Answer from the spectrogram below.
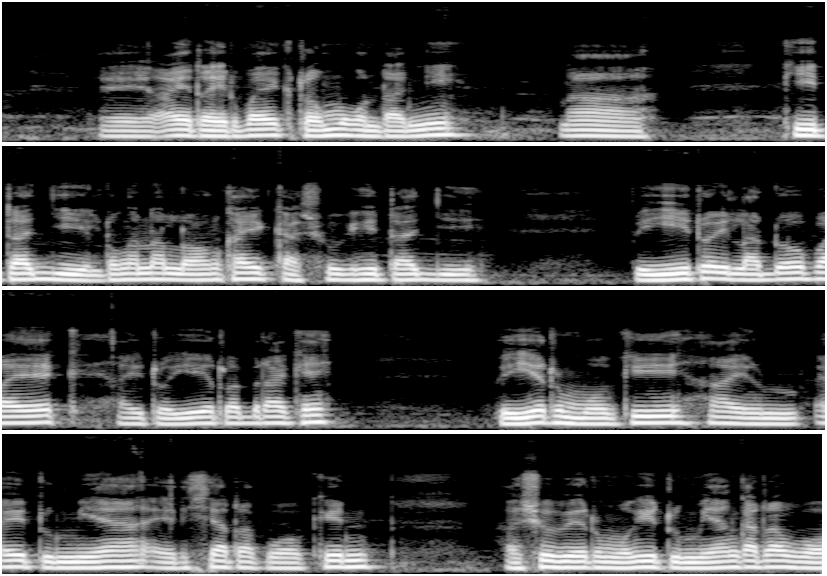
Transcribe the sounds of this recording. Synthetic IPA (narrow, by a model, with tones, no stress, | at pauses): ɛ˨a˨˦ita˨i˨ɾpa˦ɛ˦ktɔ˨mo˦kʊ˨nda˨ni˦ | na˦ | ki˦ta˦d͡ʒi˨ltu˦ŋa˦na˦lɔ˨˦ŋka˦i˦ka˨ʃo˦ki˦tad͡ʒi˨ | pe˨ji˨˦tɔ˦i˨la˨dɔ˦pa˦ɛ˦ka˨itɔ˨je˦twa˦bɪ˦ɾa˦kɛ˦ | pe˨je˦tu˨mo˨ki˦aa˦i˦tu˨mi˨a˦ɛ˨ɾi˦ʃa˦ta˨pɔ˨kɪ˦n | a˨ʃo˦pe˨tu˨mo˨ki˦tu˨mi˨a˦ŋɡa˦ta˦pɔ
